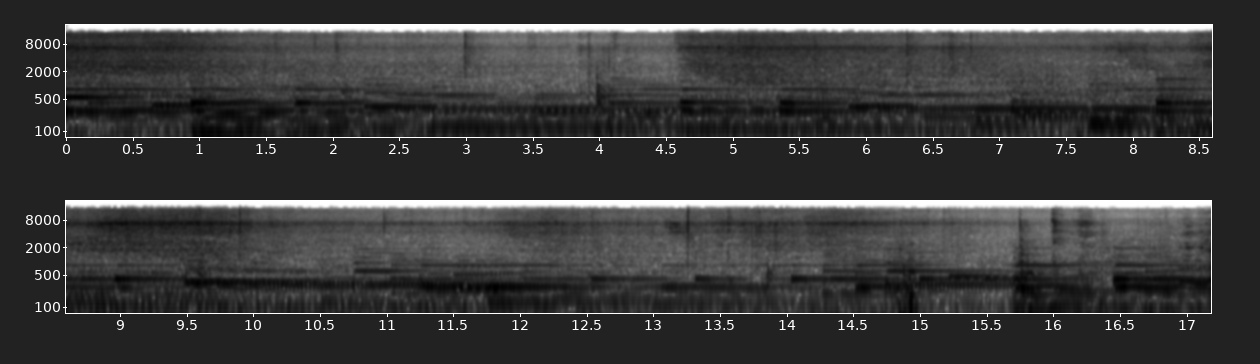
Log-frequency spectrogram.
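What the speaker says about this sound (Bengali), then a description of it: "কড়া তেলটা আমার গরম হয়ে গেছে। দিয়ে দিচ্ছি গুলিয়ে রাখা মিশ্রণটি।" Egg and flour batter sizzling in hot oil for a paratha, a close, steady frying crackle that swells and eases while faint tonal background sounds run beneath it, with no voices.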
